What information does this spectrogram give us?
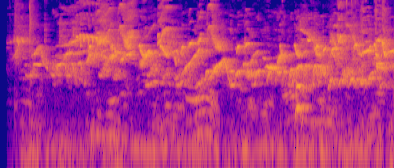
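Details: Young white-rumped shama singing a continuous, rapid stream of varied whistles, trills and chattering notes, some rising and falling, with no pauses; recording kept as a lure song for training other birds.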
